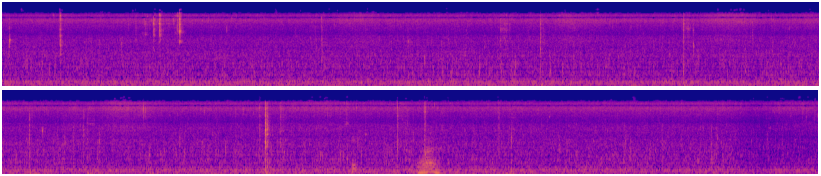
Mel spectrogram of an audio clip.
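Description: Cassava and taro cakes deep-frying in a large stainless steel pan of hot oil: a steady, dense sizzle of bubbling oil, with a few light clicks of metal tongs against the pan. The heavy bubbling is the sign that the cakes are still cooking out moisture and are not yet crisp.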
